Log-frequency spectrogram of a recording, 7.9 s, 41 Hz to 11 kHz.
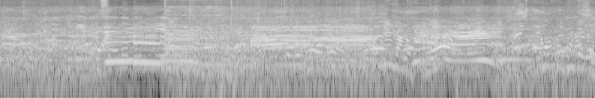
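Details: Friesian and cross-breed bull calves at Raniganj haat cattle market on 28 August 2024. Two drawn-out lowing moos rise and fall, one near the start and one in the second half, over steady crowd chatter and traders calling out prices.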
